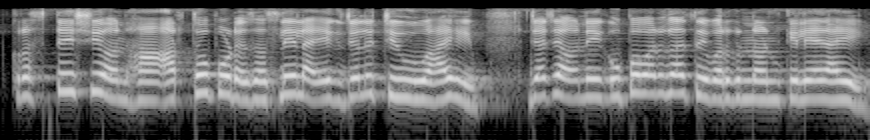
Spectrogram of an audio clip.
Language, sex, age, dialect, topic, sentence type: Marathi, male, 18-24, Standard Marathi, agriculture, statement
